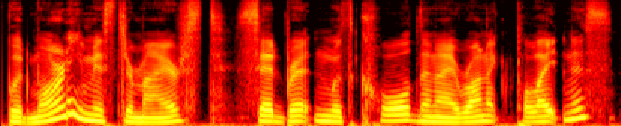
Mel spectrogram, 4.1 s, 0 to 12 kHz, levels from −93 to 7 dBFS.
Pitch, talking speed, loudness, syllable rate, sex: 155 Hz, 160 wpm, -16 LUFS, 4.5 syllables/s, male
